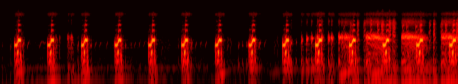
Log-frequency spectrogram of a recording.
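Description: White-breasted waterhen calling: a steady series of short, upward-sweeping calls, about two a second. About halfway through, a thicker rustling noise starts up between the calls and keeps going.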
